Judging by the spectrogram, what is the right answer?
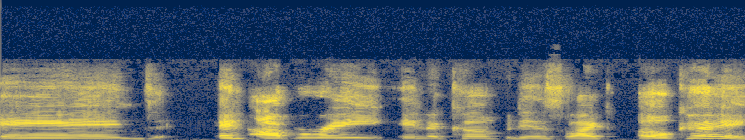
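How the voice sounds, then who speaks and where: Here a woman talks at a fairly slow pace. Her fairly high voice has a monotone, flat intonation. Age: 40s. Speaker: life coach. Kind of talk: casual chat.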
